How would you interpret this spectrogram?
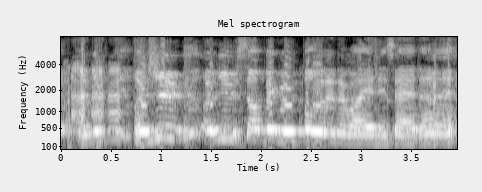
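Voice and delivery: high, loud laughter through the words; laughing. Real, not acted. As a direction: crack up while teasing him. Laughing at quiet guest's comeback.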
